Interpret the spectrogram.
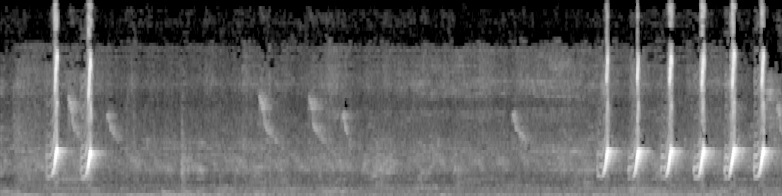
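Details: Olive-backed tailorbird song for prompting other birds to sing: two piercing high chirps, a pause filled with faint soft twitters, then a fast run of six loud, evenly spaced chirps over a low background hum.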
